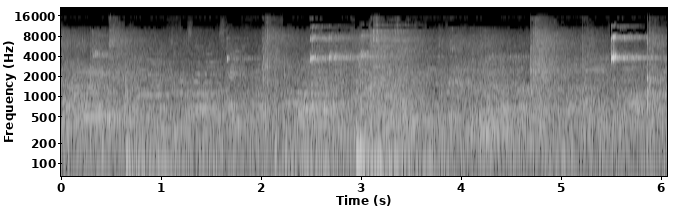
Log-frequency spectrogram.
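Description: Athletic shoes squeaking on a wooden court floor: two short, high squeals about two and a half and five and a half seconds in, the second the loudest, with a dull thump of a footfall about three seconds in. Background voices run throughout.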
